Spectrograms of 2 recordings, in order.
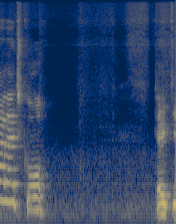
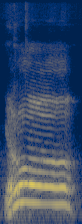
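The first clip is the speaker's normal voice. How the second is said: loud hello; 9 semitones higher, 5 dB louder than usual. Real, not acted. Calling out.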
